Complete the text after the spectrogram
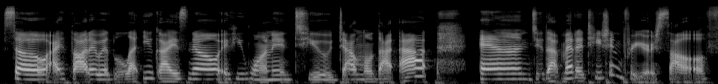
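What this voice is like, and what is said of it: Froggy, hoarse voice. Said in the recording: “my outrageous sounding froggy voice”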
